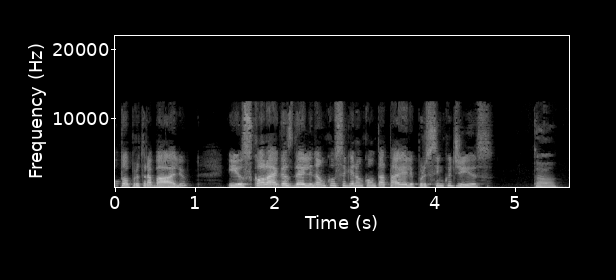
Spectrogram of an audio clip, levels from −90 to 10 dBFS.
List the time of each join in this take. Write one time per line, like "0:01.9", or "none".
none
